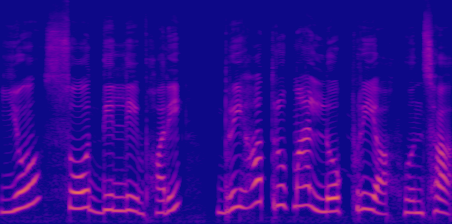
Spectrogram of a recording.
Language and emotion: Nepali, neutral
